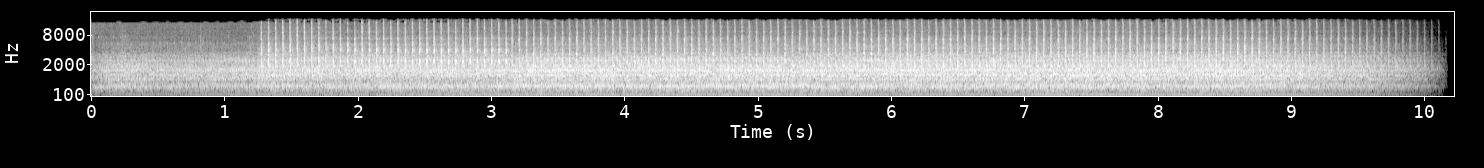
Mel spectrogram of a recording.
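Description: Steady machine-like whirring with a fast, even rattle that thickens about a second in, fading out at the very end.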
